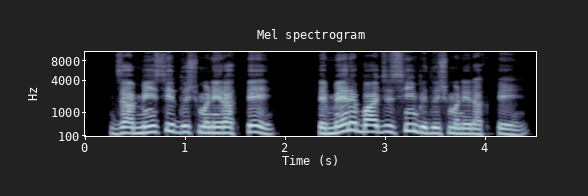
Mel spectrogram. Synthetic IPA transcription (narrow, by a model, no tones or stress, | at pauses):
d͡ʒɛːmĩsid̪ʊʃməɽ̃iɾɐk̚ʰt̪e | t̪emeːɾebaːd͡ʒesĩbʱid̪ʊʃməɽ̃iɾɐkʰt̪eeː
